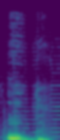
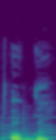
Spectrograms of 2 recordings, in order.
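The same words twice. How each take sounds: First: The tones are low then low. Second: The tones are mid then high. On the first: It names a state in Nigeria. "Dodo, Ogun. Ogun is a state" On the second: It means the number twenty. "Remi, Remi, which is twenty"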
